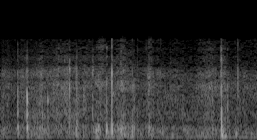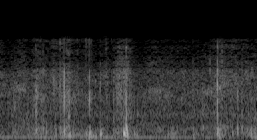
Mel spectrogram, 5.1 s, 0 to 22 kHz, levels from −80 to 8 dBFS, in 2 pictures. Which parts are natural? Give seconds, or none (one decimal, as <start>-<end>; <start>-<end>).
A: 0.0-5.1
